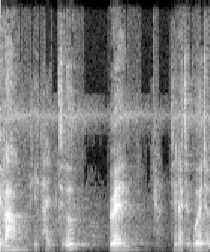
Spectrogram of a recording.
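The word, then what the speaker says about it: ㅚ: Ôi, đúng không? Rồi. Nhưng mà tiếng Hàn thì không phải là ôi đâu.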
